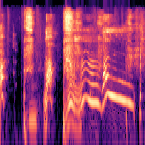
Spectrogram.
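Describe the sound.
A man, a self-described dog man, imitates a dog in the morning, giving two short, yappy barks followed by a long, wavering whine that slides down in pitch, loud.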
